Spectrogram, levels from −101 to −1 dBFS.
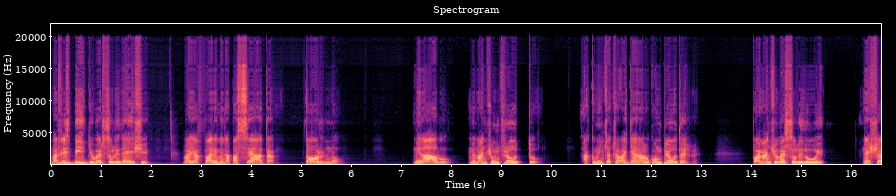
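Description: Throughout, the speech sounds grainy and rough, likely Opus compression near 24 kbps filling starved bands with noise. A spectrogram shows speckled, hazy high bands ending at 20.2 kHz.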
